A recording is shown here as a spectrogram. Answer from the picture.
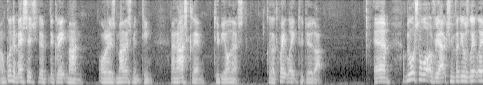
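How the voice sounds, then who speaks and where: A man speaks at a fairly quick pace with a Scottish accent. His pitch is medium, with ordinary variation. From Scotland. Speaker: reaction video creator. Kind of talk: casual talk to camera, channel intro.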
